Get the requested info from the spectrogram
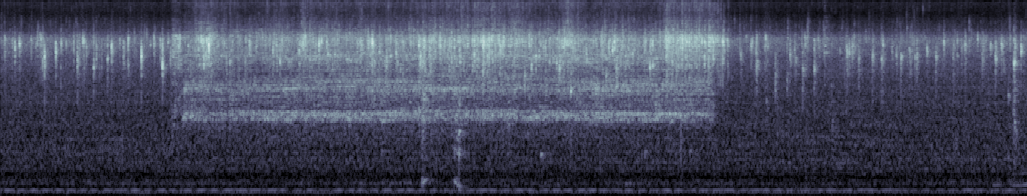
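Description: Tiny shrimp (alamang) patties frying in hot oil in a wok, sizzling with a steady crackle. About two seconds in, a louder steady rushing hiss, as of running water, comes in over the frying and cuts off suddenly about nine seconds in.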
